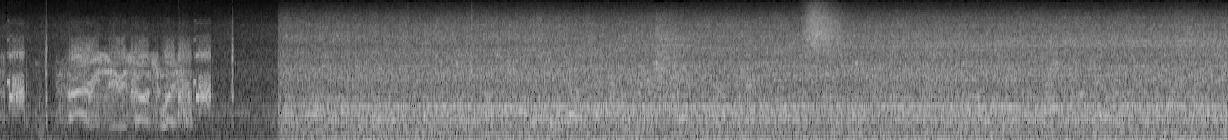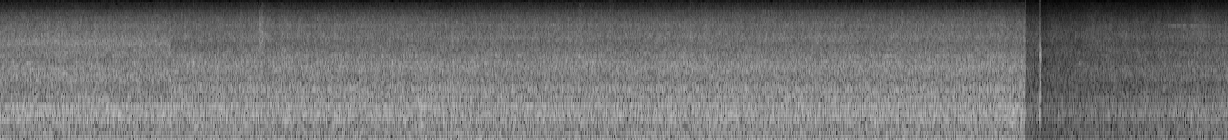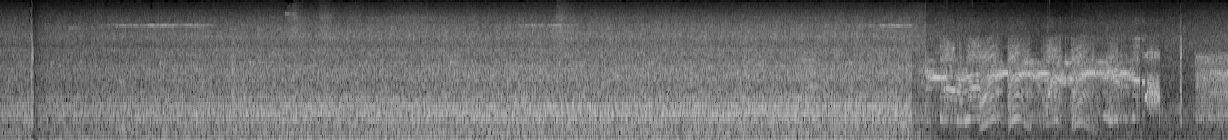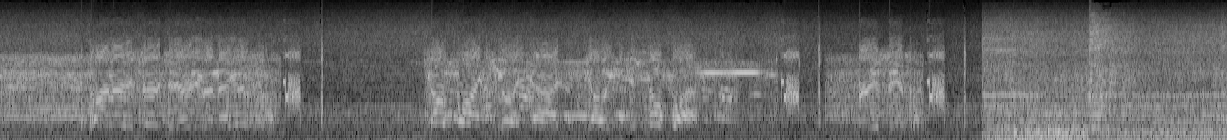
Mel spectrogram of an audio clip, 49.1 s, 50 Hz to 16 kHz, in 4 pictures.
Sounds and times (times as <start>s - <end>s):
Truck: 0.0s - 49.1s.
